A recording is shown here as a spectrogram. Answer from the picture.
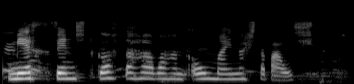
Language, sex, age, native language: Icelandic, female, 14, Icelandic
